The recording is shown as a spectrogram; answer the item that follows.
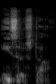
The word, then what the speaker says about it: Isostar: straight out of Switzerland isostar what the body loses through persperation is restored by eostar sorry eostar that's how Patrick Allan pronounces it and he had the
